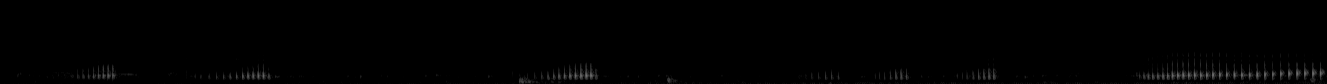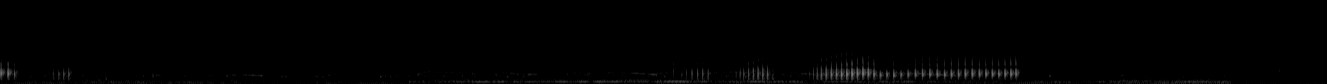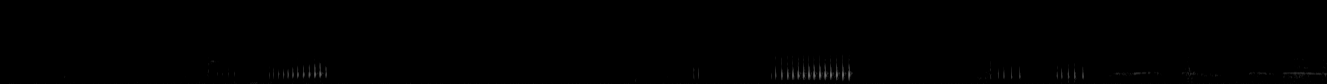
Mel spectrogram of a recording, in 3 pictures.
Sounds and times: Frog Croaking 0.5 - 1.3
Frog Croaking 2.0 - 2.8
Frog Croaking 5.4 - 6.1
Frog Croaking 8.0 - 10.1
Frog Croaking 11.4 - 14.1
Frog Croaking 20.0 - 23.6
Frog Croaking 28.6 - 29.9
Frog Croaking 34.2 - 35.2
Frog Croaking 36.3 - 37.5

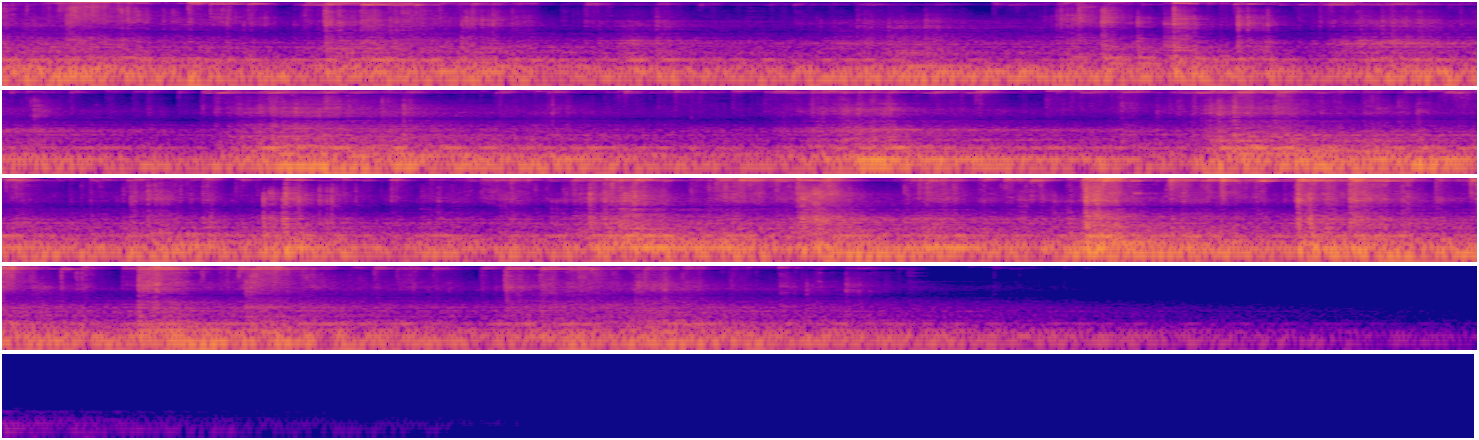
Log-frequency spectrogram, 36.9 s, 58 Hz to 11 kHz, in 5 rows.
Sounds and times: long chains 0.0 - 26.8

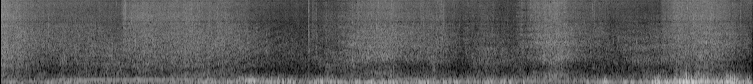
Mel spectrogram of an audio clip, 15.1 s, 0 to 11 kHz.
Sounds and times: waves 0.0 - 15.0
gentle breeze 0.0 - 15.0

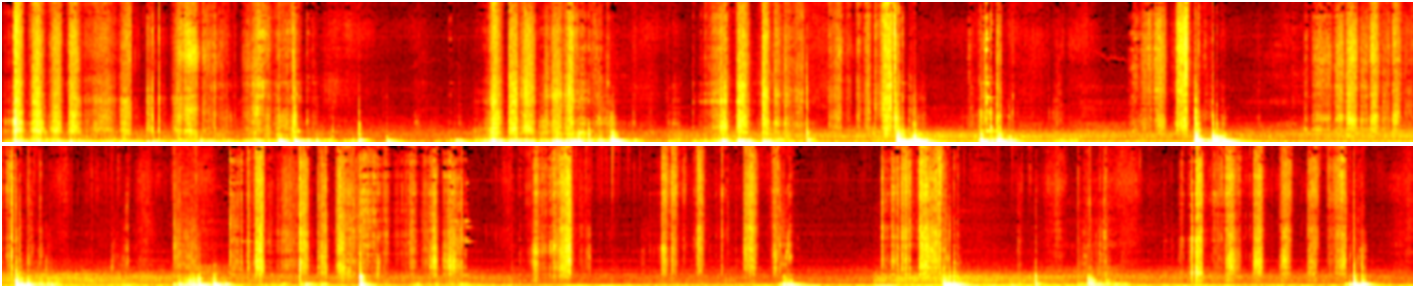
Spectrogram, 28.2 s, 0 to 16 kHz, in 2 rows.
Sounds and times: traffic sounds 0.0 - 28.2
cutting up a raw apple with an almost sharp knife 0.0 - 3.2
cutting up a raw apple with an almost sharp knife 4.6 - 6.3
cutting up a raw apple with an almost sharp knife 6.9 - 10.2
cutting up a raw apple with an almost sharp knife 11.3 - 12.4
cutting up a raw apple with an almost sharp knife 13.0 - 14.6
cutting up a raw apple with an almost sharp knife 15.8 - 20.0
wrenching / tearing sound of the cellulose fibres separating 16.4 - 20.0
cutting up a raw apple with an almost sharp knife 20.6 - 22.2
cutting up a raw apple with an almost sharp knife 22.9 - 23.8
cutting up a raw apple with an almost sharp knife 24.4 - 27.9

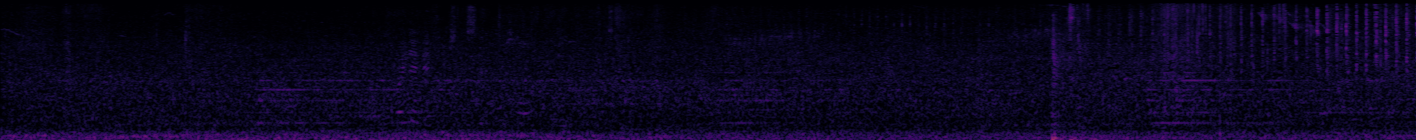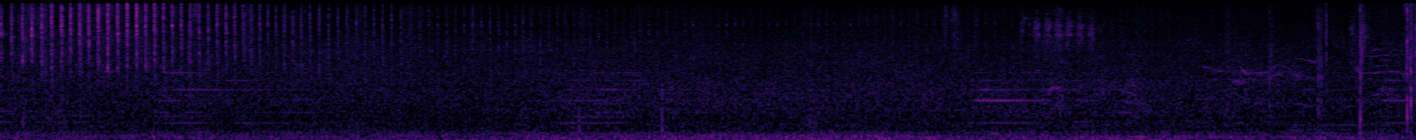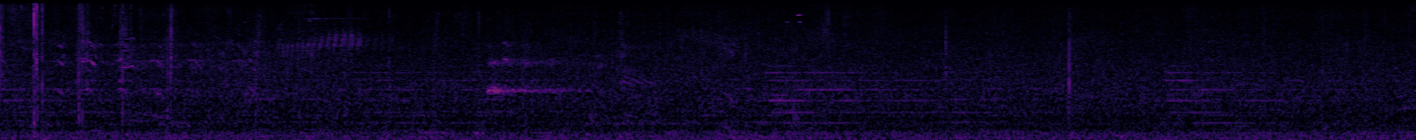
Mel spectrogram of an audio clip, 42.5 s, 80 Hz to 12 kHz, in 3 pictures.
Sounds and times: people passing from the left to the right 0.0 - 42.4
wind 0.0 - 42.4
birds 28.0 - 32.1

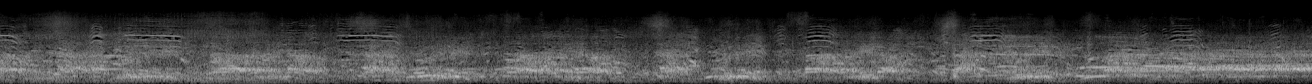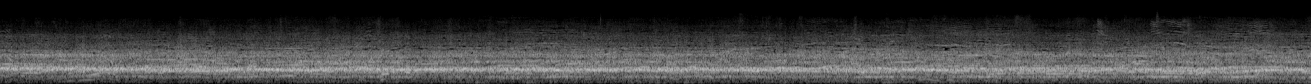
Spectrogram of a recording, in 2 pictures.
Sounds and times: protest 0.0 - 26.2

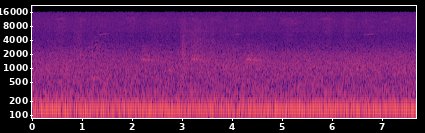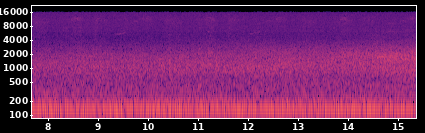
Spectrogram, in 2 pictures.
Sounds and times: cars 0.0 - 15.3
motorbikes 0.0 - 15.3
subtle squeaking of a swing 1.0 - 4.5
crows 2.1 - 3.6
crows 4.2 - 4.7

